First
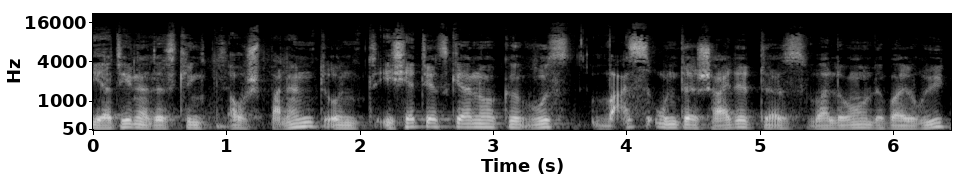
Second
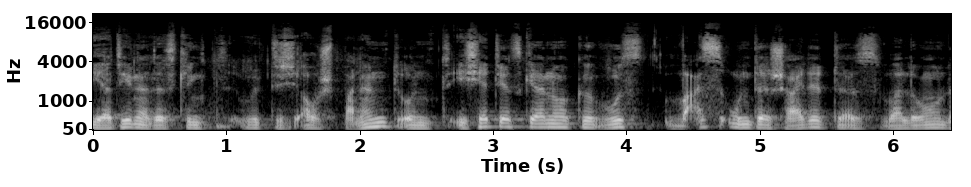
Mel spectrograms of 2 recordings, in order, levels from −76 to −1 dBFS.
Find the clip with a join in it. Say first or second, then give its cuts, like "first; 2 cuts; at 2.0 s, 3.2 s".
first; 1 cut; at 1.0 s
